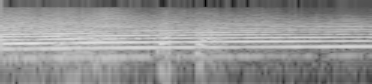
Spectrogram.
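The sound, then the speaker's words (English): A town's noon siren sounds loud and steady, one sustained droning wail holding its pitch throughout, with a few faint scuffling noises underneath and no talking. “God, it's the noon siren.”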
